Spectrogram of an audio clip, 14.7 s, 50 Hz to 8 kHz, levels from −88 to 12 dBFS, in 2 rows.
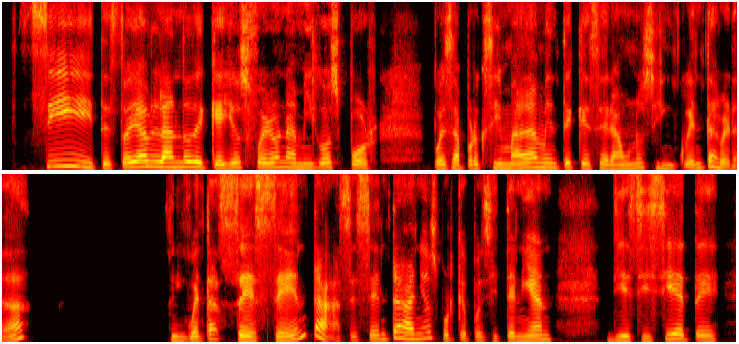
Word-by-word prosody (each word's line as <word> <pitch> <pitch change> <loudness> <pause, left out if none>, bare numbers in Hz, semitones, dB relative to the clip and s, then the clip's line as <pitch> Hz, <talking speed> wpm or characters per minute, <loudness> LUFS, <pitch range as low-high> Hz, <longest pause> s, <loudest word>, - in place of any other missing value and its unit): Sí, 270 -5 +3
te 185 - -5
estoy 225 +6 +2
hablando 245 -2 +1
de 230 -4 +1
que 180 - 0
ellos 215 +5 -1
fueron 225 +2 -4
amigos 210 +1 -4
por 165 -3 -6 0.6
pues 190 +1 -1
aproximadamente, 200 +3 -3
¿que 200 -3 -6
será? 185 -2 -1
Unos 195 +3 -6
50, 195 +5 -6
¿verdad? 165 - -5 1.4
50, 180 +5 -6
60, 195 - +5
60 215 +9 0
años, 255 +3 -4
porque 205 -8 -11
pues 170 -1 -6
si 175 +1 -8
tenían 195 +5 -3 0.5
17, 195 +3 +1
200 Hz, 105 wpm, -21 LUFS, 185-225 Hz, 1.4 s, 60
